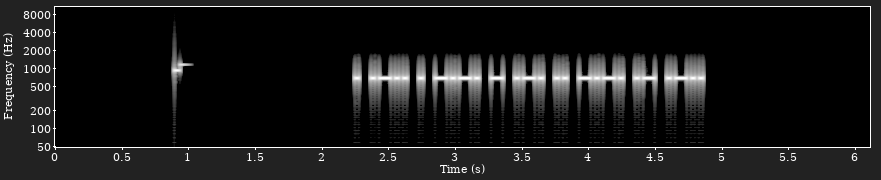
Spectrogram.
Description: Morse code, heard as a keyed tone, about 40 wpm, 700 Hz. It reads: ELECTRICAL
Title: Top 751-1000 Words 40wpm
